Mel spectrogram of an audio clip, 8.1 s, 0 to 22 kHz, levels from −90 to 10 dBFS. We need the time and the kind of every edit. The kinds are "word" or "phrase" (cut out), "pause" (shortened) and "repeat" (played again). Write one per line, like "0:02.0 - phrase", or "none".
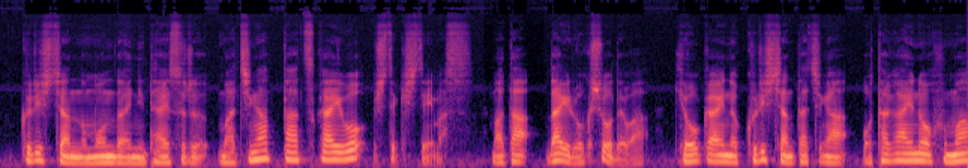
0:04.0 - pause
0:05.5 - pause
0:07.1 - pause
